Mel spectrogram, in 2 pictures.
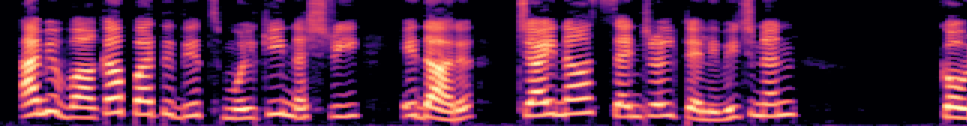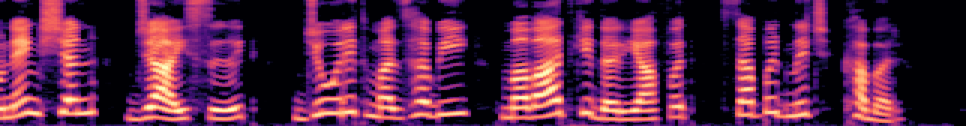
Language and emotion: Kashmiri, neutral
